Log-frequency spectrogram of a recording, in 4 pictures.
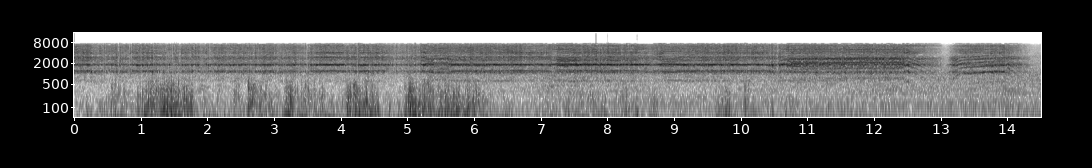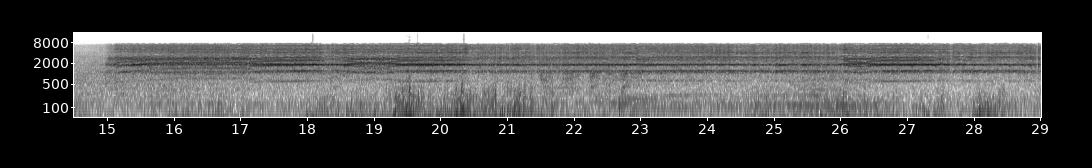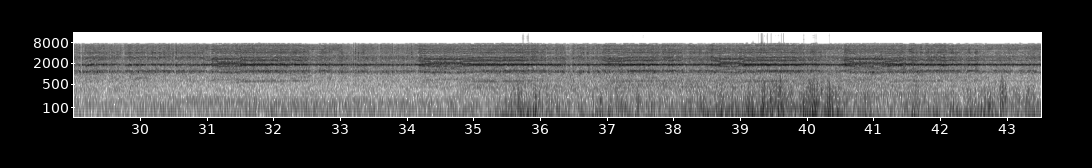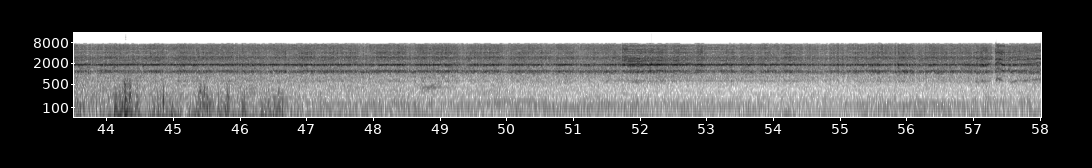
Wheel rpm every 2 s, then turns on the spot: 160, 160, 160, 160, 160, 160, 90, 80, 160, 160, 160, 160, 160, 160, 160, 160, 160, 160, 160, 160, 160, 160, 160, 160, 160, 160, 160, 160, 160.
none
